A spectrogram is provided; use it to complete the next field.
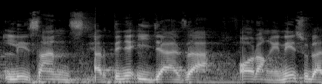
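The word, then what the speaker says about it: licence: Apa artinya lulusan Kairo LC ljenen itu membacanya lisans artinya ijazah orang ini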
